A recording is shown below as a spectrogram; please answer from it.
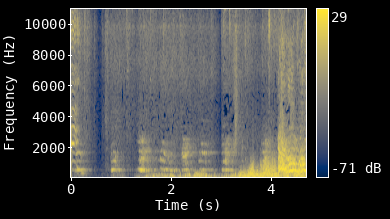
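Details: A Siberian husky trying to play with a hog gives a run of brief, nasal whines and yips at a steady pitch, ending in a louder, wavering, rising woo over scuffling and rustling, with a faint human voice.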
